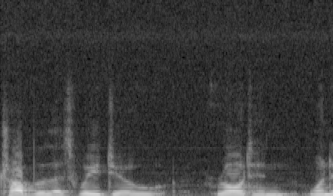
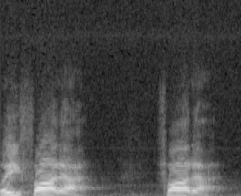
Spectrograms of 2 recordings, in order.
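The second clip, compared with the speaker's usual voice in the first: put-on loud New York accent; 6 semitones higher, 5 dB louder than usual. Retelling how a boy at church always greeted him, in a new york accent. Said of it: "with his kind of New York accent".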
